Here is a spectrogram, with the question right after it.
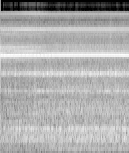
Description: Millport/Bridgeport mill motor with rusted, worn out bearings.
